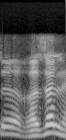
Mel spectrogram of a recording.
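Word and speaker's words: ग़ज़ल: वैसे लिखा रहता है, लेकिन अगर जो प्रोनाउंस कर पाता है गज़ल, वो गज़ल कह के लिखता है, और उसकी नौयत में जाना पड़ेगा।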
